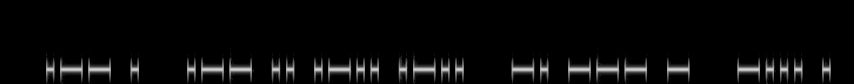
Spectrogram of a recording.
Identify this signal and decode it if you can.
Morse code, heard as a keyed tone, about 17 wpm, 700 Hz. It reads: WE WILL NOT BE
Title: Sentences from Top 1000 Words - Review Part 5 - 17wpm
